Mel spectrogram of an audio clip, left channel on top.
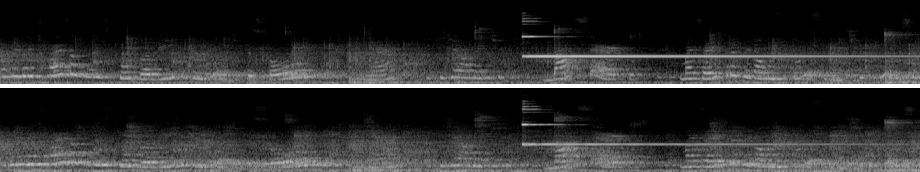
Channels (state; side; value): normal; both; correlation 0.49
